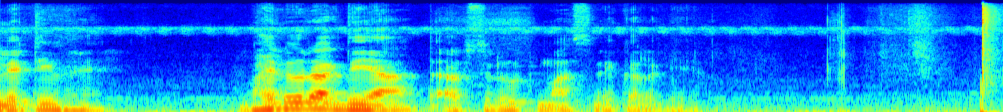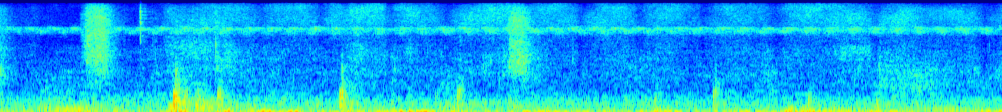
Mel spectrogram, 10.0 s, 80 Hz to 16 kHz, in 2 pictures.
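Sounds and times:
crickets chirring: 0:00.0 - 0:10.0
cloth duster tapping and swishing: 0:04.9 - 0:10.0.

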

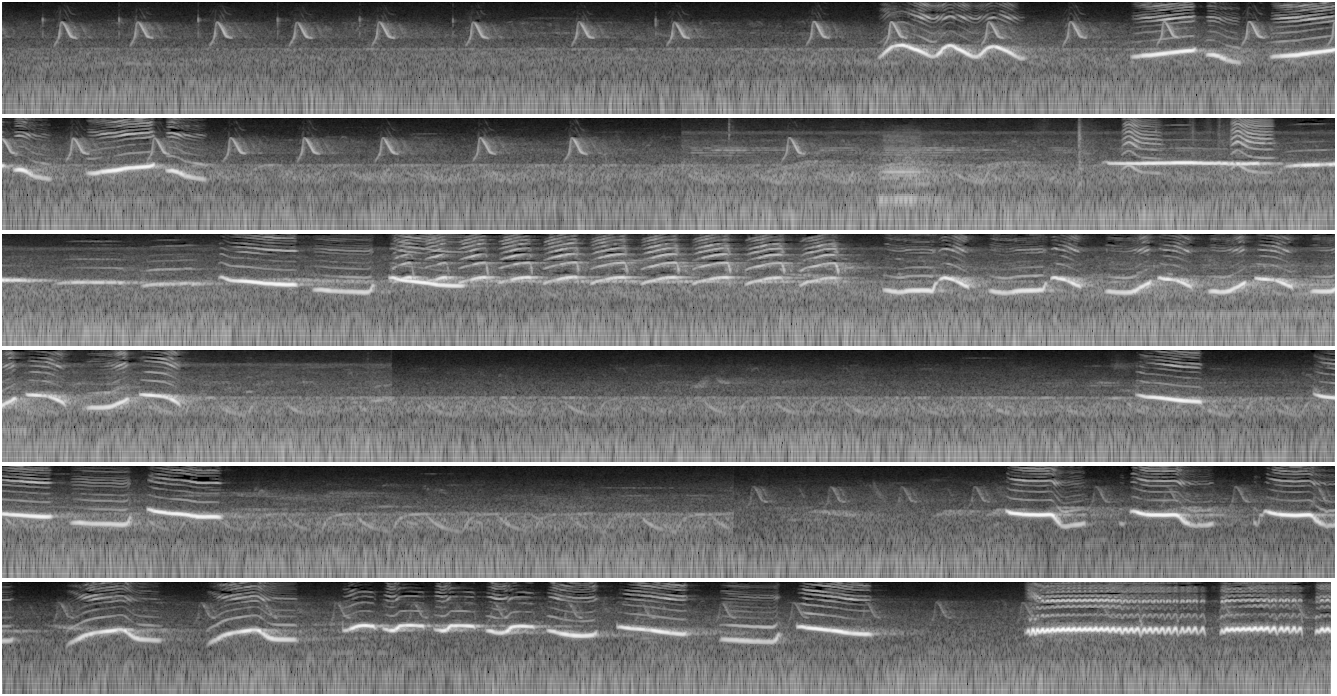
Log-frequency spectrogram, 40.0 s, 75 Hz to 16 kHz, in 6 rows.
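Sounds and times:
bird singing whistled phrases: 0:00.6 - 0:09.6, 0:10.2 - 0:21.7, 0:31.5 - 0:37.8, 0:38.4 - 0:39.9.

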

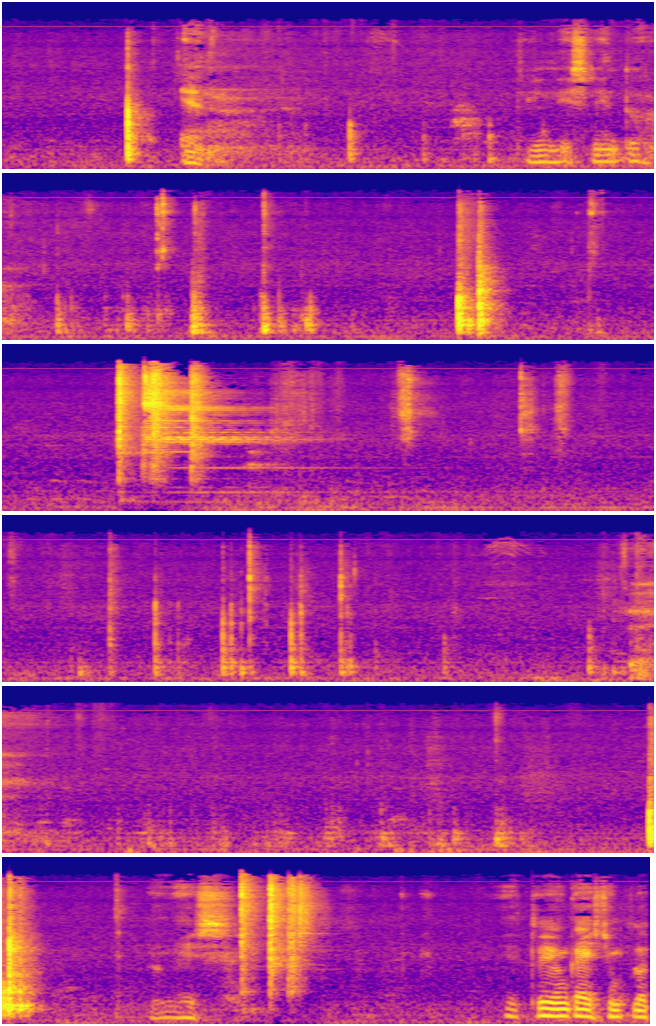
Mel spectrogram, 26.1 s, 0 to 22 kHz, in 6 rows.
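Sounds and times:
ringing metal clink: 0:09.5 - 0:11.2.

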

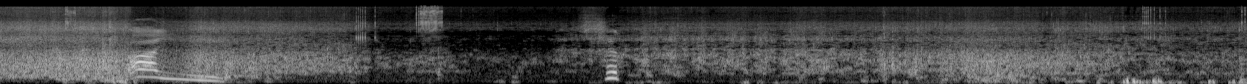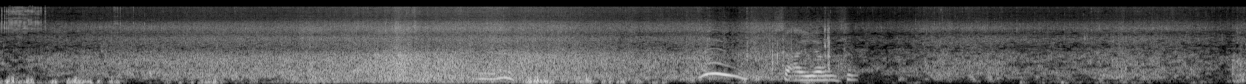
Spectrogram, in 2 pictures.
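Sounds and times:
small waves washing over rocks: 0:00.0 - 0:24.9
wind buffeting microphone: 0:09.6 - 0:20.9.

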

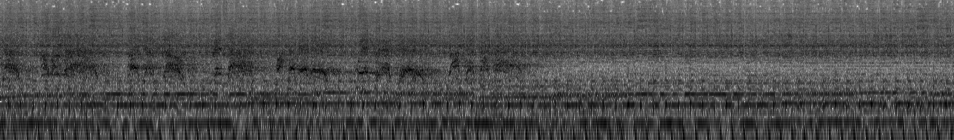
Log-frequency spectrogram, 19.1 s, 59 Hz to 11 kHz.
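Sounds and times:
harsh yelled vocals: 0:00.0 - 0:13.0
distorted guitar: 0:00.0 - 0:19.0
rapid dense drumming: 0:00.0 - 0:19.0.

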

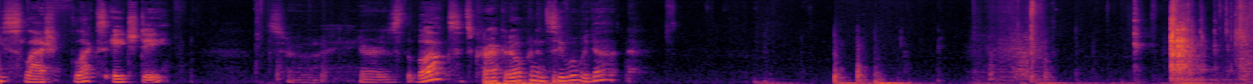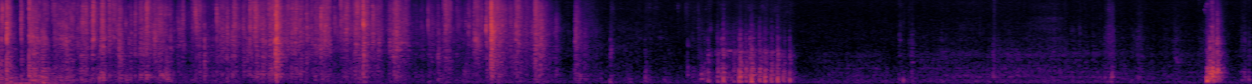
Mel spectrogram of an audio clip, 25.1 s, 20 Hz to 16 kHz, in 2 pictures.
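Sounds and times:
packaging crinkling: 0:12.1 - 0:18.6.

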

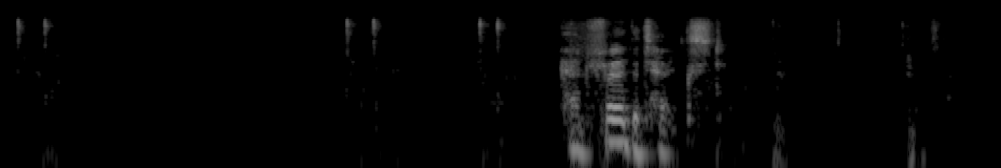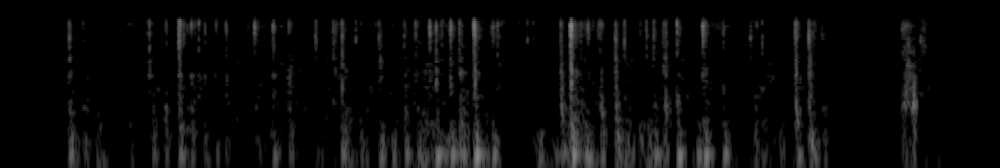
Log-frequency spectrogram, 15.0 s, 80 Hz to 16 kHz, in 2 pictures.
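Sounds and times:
computer keyboard typing: 0:00.1 - 0:00.4, 0:02.6 - 0:02.9, 0:03.6 - 0:03.8, 0:06.8 - 0:07.1, 0:08.0 - 0:13.7, 0:14.3 - 0:14.5.

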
